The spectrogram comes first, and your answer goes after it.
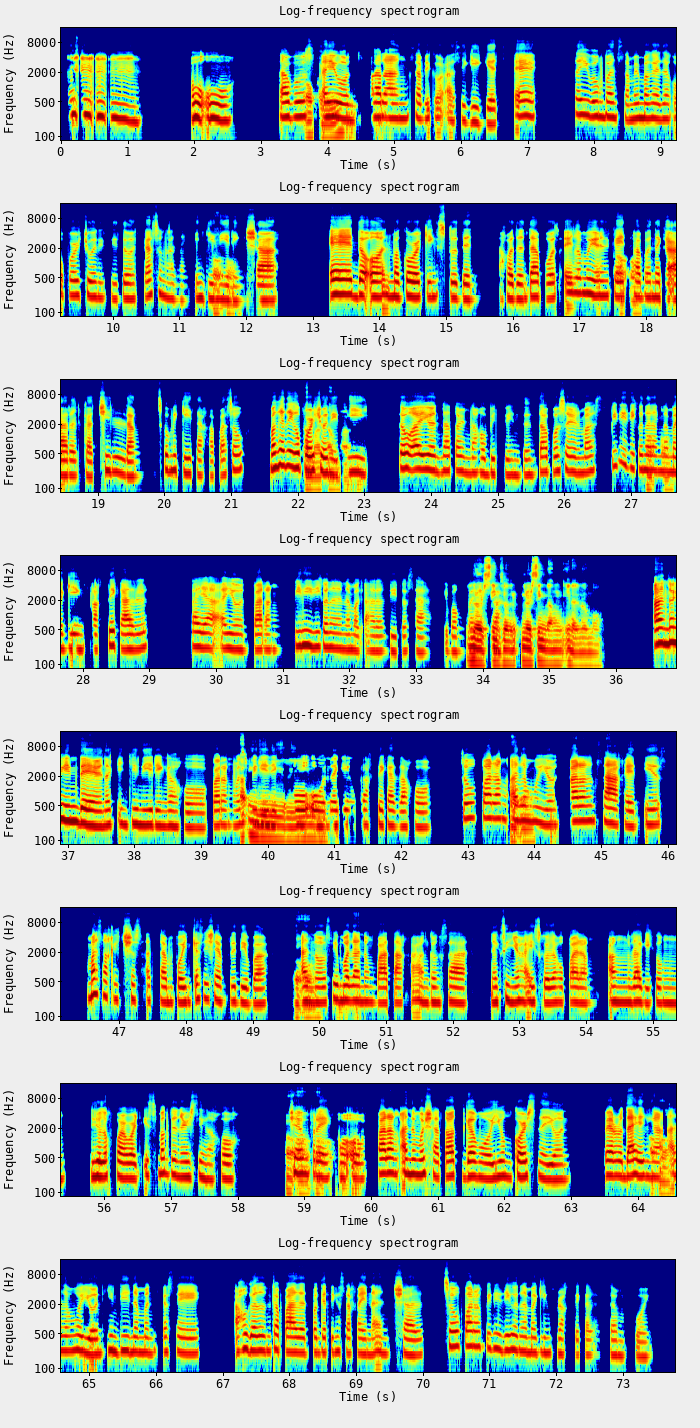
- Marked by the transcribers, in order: none
- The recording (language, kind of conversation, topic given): Filipino, unstructured, Ano ang pinakamalaking hamon na nalampasan mo sa pag-aaral?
